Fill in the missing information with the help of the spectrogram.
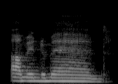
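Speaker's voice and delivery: deep, measured mantra, falling at the end. Shown as a demonstration. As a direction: drop low and declare it. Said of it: "just lower your voice and say".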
